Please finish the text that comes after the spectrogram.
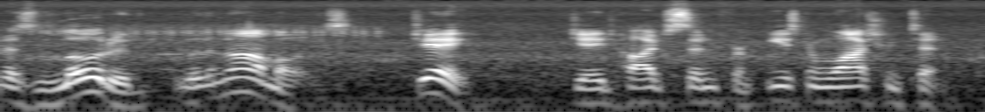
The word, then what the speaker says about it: Hodgson: Jade Hodgson from Eastern Washington. The G in the name is silent if you use.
